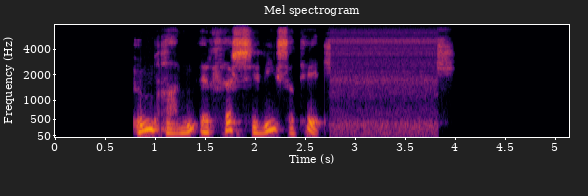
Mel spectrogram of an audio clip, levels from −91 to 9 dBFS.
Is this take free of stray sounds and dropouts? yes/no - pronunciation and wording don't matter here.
yes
